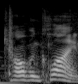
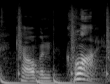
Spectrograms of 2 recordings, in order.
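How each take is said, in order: First: Both names carry equal stress. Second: The stress falls more on Klein. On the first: Both names matter equally. The speaker calls it right. "it makes it" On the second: The last name matters more. The speaker calls it wrong. "instead of"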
